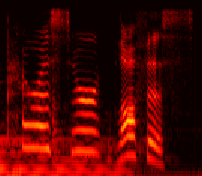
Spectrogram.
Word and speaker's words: Parasaurolophus: So, this has been our review for uh Trans Wizard Harriet Porbert and the bad boy Paris Lafus.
